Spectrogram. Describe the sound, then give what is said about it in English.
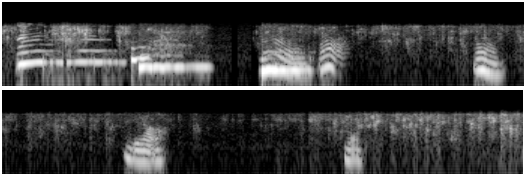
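Chicken sizzling as it cooks, a steady crackling hiss running the whole time, with a person's voice talking in short bursts over it. “Yeah, sizzling like so much I hear going it. On right now. I got a whole bunch of things sizzling.”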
